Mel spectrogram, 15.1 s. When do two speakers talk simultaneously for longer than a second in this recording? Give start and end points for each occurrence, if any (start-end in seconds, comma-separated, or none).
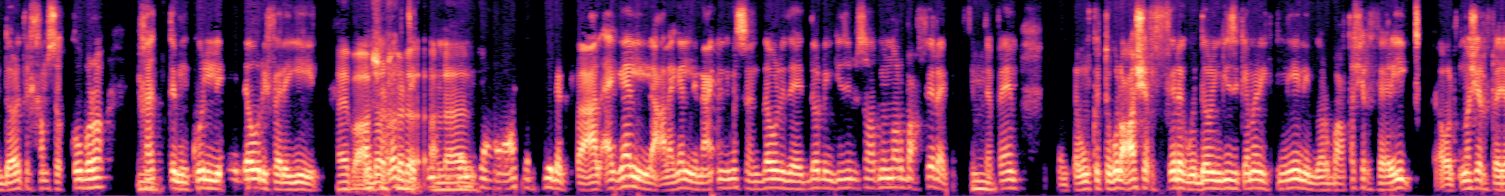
3.6-4.8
